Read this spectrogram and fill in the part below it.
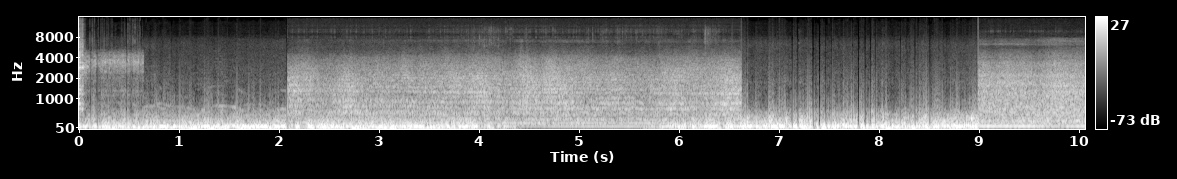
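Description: Aircraft engines roar loudly and steadily from close by.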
